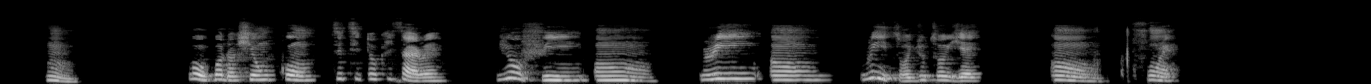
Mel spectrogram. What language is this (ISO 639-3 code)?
yor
